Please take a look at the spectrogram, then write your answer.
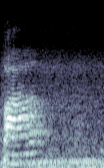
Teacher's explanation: las primeras palabras son oclusiva y vocal abierta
